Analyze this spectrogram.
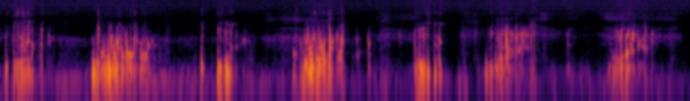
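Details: Hunger stomach growling (borborygmi), stomach holding only water: repeated low gurgling and rumbling bursts, about seven in nine seconds.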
